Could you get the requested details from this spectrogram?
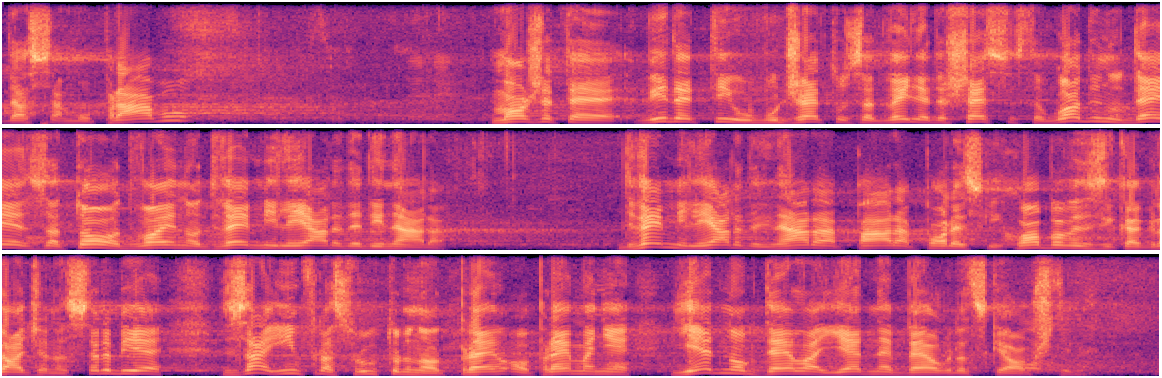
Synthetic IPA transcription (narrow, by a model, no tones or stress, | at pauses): d̪asamupɾaːʋu | mo̞ʒe̞t̪e̞ʋid̪je̞t̪iubud͡ʒe̞t̪uzad̪ʋehiʎad̪eʃesnejst̪ouɡo̞d̪inud̪aje̞zat̪o̞ːod̪ʋo̞je̞no̞d̪ʋe̞ːmilijaɾd̪e̞d̪inaːɾa̰ | d̪ʋe̞ːmilijaɾd̪ed̪inaːɾapaːɾapo̞ɾeskixo̞baʋe̞znikaɡɾad͡ʑanasr̩bije̞zainfɾast̪ɾukt̪uɾnoopɾe̞ːmaɲe̞ | jed̪no̞ɡd̪e̞ːlaje̞d̪ne̞be̞o̞ɡɾad̪ske̞o̞pʃt̪inḛ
